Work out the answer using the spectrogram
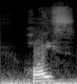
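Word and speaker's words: Royce: the scene and this guy named hoist Gracie hoist is how it was pronounced but it was spelled with an arc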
